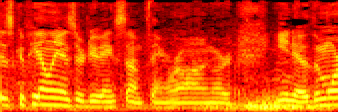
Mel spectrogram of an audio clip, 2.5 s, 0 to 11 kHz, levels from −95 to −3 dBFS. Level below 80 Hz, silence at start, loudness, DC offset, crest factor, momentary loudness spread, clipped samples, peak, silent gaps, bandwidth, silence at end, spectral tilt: -54 dBFS; 0 s; -23 LUFS; under 0.1%; 16 dB; 6 LU; under 0.1%; -8 dBFS; none; 11 kHz; 0 s; -4.5 dB/octave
